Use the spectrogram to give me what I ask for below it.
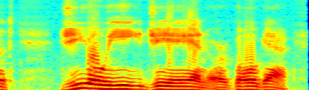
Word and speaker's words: Goegan: spelled it g-o-e-g-a-n or go gang that's how acadians pronounce it if i'm pronouncing it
